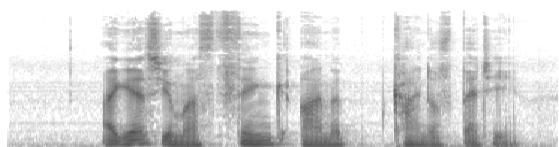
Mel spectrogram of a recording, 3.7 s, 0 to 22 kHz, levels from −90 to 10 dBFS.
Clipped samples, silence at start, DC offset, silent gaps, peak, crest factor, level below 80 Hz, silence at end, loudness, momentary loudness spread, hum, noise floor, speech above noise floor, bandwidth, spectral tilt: under 0.1%; 0.7 s; under 0.1%; none; -10 dBFS; 20 dB; -38 dBFS; 0.25 s; -29 LUFS; 9 LU; none; -59 dBFS; 31 dB; 16 kHz; -5 dB/octave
